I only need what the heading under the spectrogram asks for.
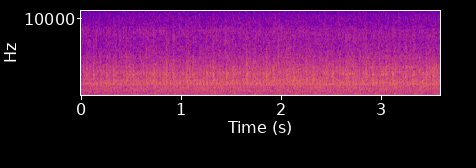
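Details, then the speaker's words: Kenworth K100E Aerodyne cabover, 13-speed transmission, after splitter valve replacement: steady, even diesel idle with no hiss or whistle, air system holding toward 60 psi; the earlier high-pitch air leak whistle appears cured. "and that sounds like it's not leaking at all so that might have taken care of our problems"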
